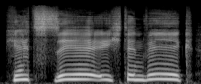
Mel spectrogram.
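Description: A man's voice: medium pitch, normal speed, no room sound, natural voice. A man voicing an earnest young male gnome leader, close to his own reading voice. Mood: awestruck. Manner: earnest, near the reader's own voice.

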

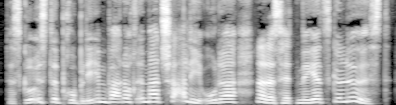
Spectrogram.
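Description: A woman's voice: fairly high pitch, lively intonation, a little fast, dry recording, studio quality, pitched above the performer's own voice, natural voice. Brash teasing young werewolf guy, read by a woman. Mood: cocky. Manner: cocky and teasing. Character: brash cheerful young male shapeshifter.

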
